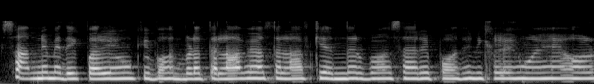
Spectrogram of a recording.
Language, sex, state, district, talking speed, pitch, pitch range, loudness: Hindi, female, Bihar, Patna, 220 wpm, 270 Hz, 265-275 Hz, -14 LUFS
